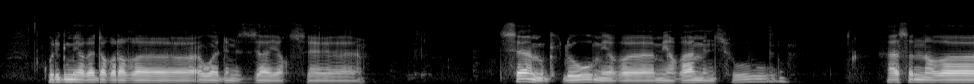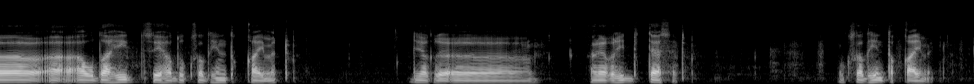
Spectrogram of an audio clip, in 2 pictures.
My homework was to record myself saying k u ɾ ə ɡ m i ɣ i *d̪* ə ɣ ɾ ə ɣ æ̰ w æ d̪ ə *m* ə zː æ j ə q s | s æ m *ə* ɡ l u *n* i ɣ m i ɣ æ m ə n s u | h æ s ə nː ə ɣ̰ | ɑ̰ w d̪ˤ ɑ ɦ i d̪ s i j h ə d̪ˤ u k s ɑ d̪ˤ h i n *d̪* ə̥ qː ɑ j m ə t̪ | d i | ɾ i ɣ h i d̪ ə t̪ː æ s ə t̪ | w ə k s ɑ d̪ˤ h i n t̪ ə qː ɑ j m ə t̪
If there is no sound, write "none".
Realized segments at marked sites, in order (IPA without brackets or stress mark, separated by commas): d̪, m, ə, m, t̪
